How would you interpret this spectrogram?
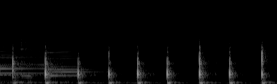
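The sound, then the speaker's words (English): Nine steady, evenly spaced knocks on wood, fairly loud, each a sharp hollow rap with a short resonant ring. No voices, just the knocking. “He's knocking.”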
